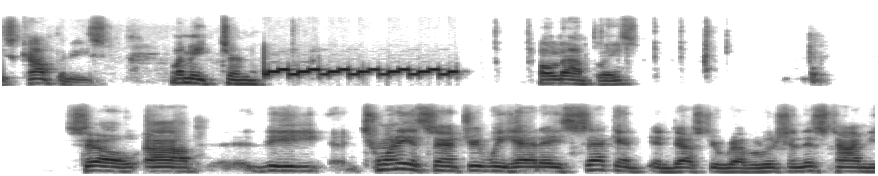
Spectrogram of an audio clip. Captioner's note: phone ringing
